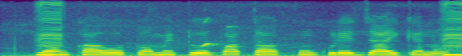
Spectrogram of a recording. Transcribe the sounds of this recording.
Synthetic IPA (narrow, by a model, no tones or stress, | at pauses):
lɔŋkaoʈɔmeʈoɾpat̪akũkɽed͡ʑajkɛno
